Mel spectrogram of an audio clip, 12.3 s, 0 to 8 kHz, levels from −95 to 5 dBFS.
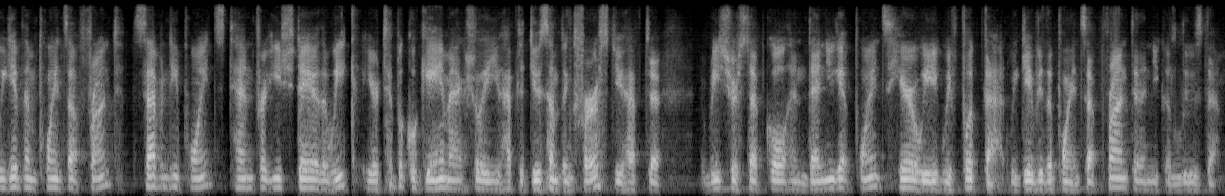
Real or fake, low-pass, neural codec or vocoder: fake; 7.2 kHz; vocoder, 24 kHz, 100 mel bands, Vocos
